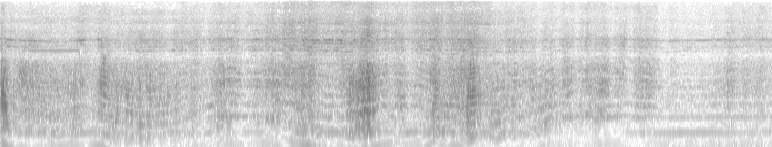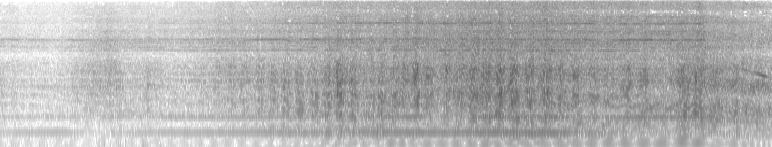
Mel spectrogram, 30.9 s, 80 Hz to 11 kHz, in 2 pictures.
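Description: Electric RC 3D helicopter flying: a steady motor-and-rotor whine with several short whooshing surges from the blades in the first third, then growing louder through the last third as it comes in close.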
